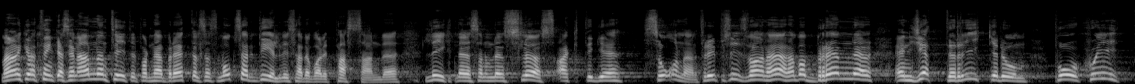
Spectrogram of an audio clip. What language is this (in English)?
Swedish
